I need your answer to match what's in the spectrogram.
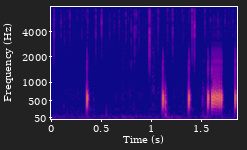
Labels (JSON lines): {"label": "biophony, knock croak", "recorder": "SoundTrap 300"}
